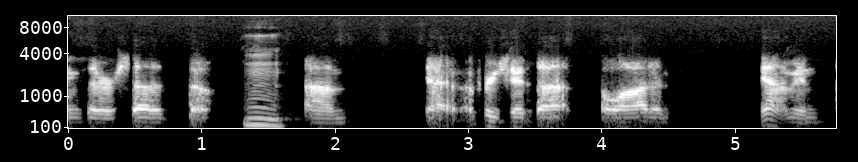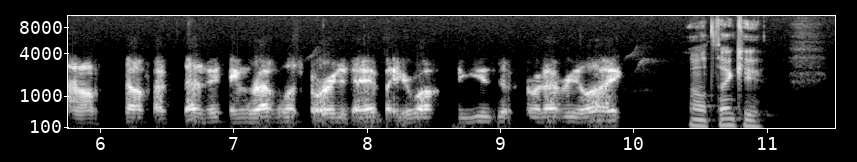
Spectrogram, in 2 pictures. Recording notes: A phone conversation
